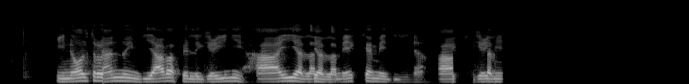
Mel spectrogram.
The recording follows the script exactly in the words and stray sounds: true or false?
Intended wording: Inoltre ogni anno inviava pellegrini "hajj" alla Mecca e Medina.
false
